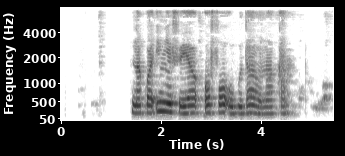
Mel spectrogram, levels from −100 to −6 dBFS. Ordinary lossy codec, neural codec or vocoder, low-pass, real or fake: AAC, 48 kbps; none; 7.2 kHz; real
